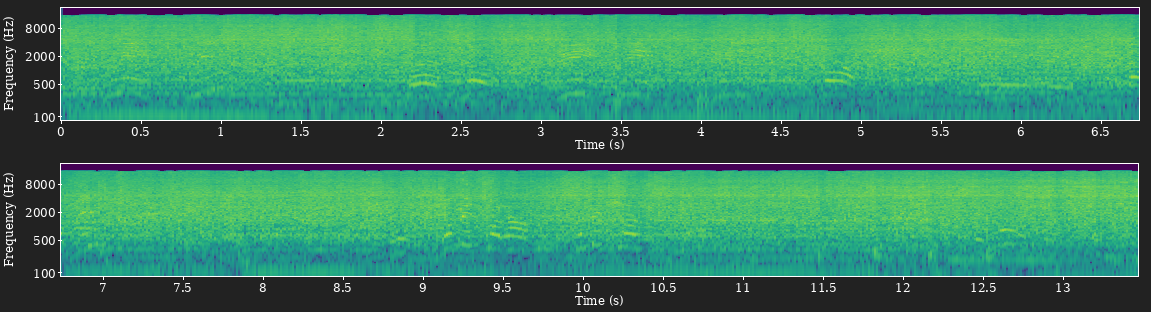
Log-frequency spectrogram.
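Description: Young players chatter and call out in a large echoing rink.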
